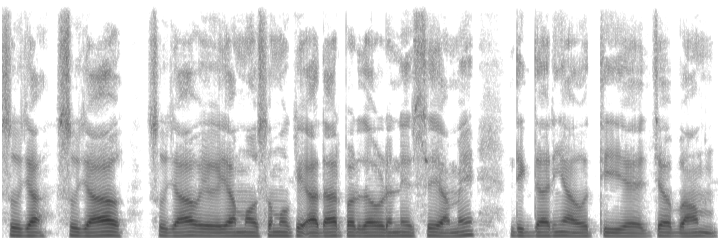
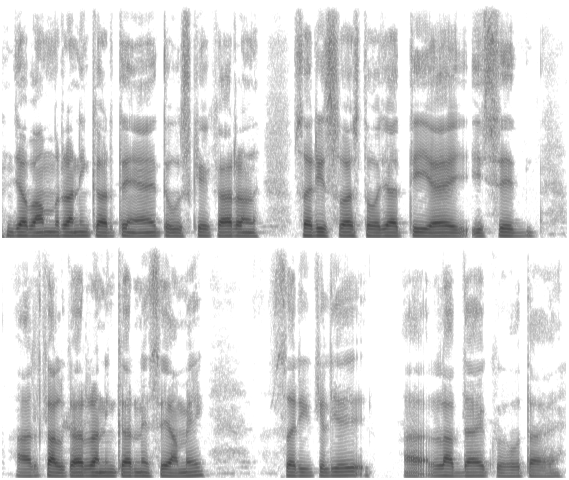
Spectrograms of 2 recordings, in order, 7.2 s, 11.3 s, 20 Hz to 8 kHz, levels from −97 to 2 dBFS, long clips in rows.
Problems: constant background noise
